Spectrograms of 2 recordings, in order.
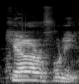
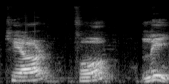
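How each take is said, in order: First: Said in the usual way. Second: Very slow "কেয়ারফুলি", split as কেয়ার, ফু, লি; "কেয়ারফুলি" with long gaps between its parts; broken into syllables. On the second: Shown as a demonstration. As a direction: sound out "কেয়ারফুলি" in three spaced chunks. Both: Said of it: "আমাদেরকে ভেঙে ভেঙে উচ্চারণ করতে হবে".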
